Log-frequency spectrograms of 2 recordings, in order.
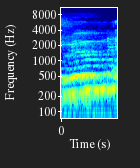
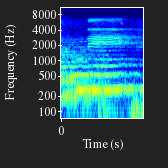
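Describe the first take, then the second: First: The name is said the English way. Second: The name is said the Spanish way.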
